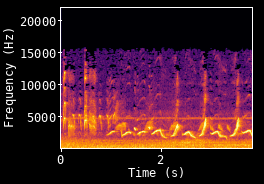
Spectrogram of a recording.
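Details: Caged hwamei singing at midday: a run of clear whistled notes that slide up and down, swooping phrases following one another quickly and evenly over a steady low background hum.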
